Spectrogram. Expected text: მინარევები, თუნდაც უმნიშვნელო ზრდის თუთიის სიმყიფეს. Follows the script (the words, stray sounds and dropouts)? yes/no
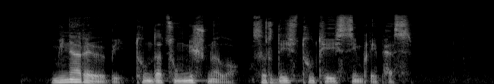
yes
